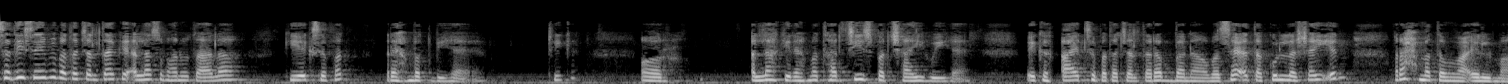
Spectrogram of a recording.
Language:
Urdu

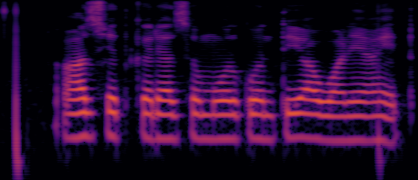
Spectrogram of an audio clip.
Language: Marathi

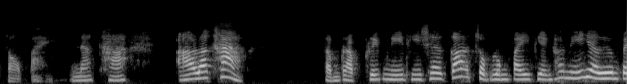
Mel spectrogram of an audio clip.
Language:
Thai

